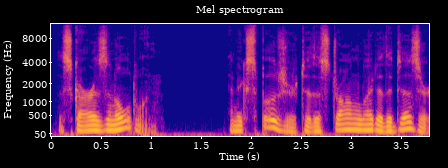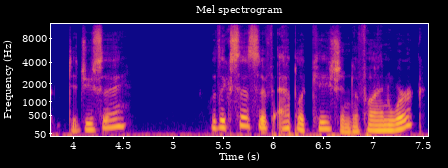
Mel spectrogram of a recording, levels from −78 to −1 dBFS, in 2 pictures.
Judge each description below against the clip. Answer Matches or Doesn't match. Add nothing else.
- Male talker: Matches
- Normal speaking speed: Matches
